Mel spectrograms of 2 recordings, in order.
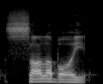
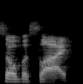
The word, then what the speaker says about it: Szoboszlai: But it's actually Szoboszlai, is it? – So this is the Google that I saw. It says it's three syllables. First syllable is S-O-W, second is B-O-W, and the last one is S-L-A-I. And that's not a very great translation, because S-O-W and B-O-W are homonyms.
